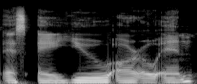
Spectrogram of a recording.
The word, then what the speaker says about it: Sauron: I pronounce it Sauron instead of Sauron. I see it as S-A-U-R-O-N, Sauron to me. And I believe that's actually how you properly say his name.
